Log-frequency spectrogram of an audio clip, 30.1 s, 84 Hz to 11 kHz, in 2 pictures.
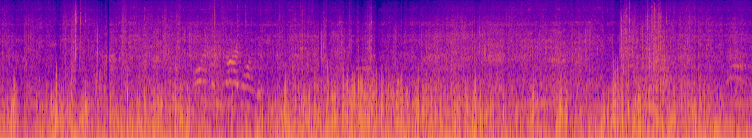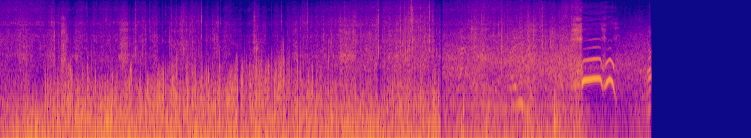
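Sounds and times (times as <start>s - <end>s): bike rattling and knocking: 0.0s - 26.6s
tyres rolling on dirt and rocks: 0.0s - 26.6s
wind rushing over microphone: 0.0s - 28.0s.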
